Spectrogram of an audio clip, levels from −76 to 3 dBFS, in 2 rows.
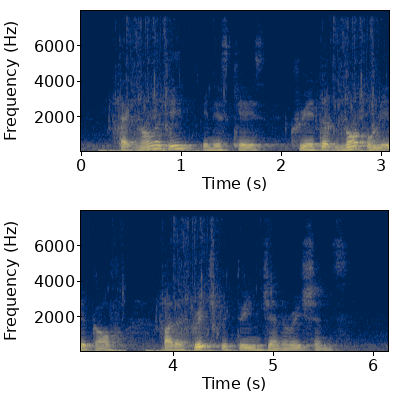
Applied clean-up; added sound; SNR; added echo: none; Water / Splash, splatter; 3 dB; none.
